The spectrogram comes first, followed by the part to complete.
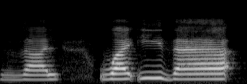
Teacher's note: وَإِذَا، وا کے اوپر ہونٹوں کو گول کرنا ہے، اور ذال کو آپ نے سختی سے نہیں ادا کرنا، بہت ہی نرمی کے ساتھ زبان کی نوک اوپر والے دانتوں سے تھوڑا سا باہر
